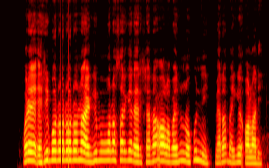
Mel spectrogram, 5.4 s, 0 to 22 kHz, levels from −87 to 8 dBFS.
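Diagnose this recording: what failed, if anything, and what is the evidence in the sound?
Playback fault: CD stuck on one turn. The laser jumps back each revolution, so a 0.15 s slice of speech plays twice, 1.21 to 1.50 s, as a stutter.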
